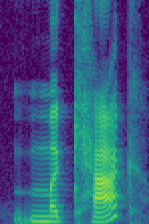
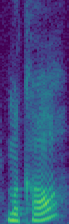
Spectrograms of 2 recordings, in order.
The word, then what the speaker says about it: macaque: He is a baby orphan macaque monkey. Macaw? No, that's a bird. No, I think it's pronounced macaque.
